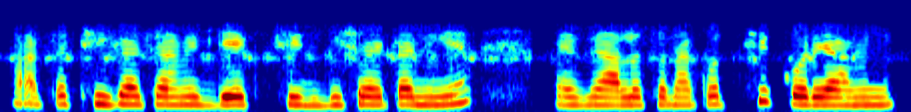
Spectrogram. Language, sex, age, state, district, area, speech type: Bengali, female, 30-45, West Bengal, Darjeeling, urban, conversation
